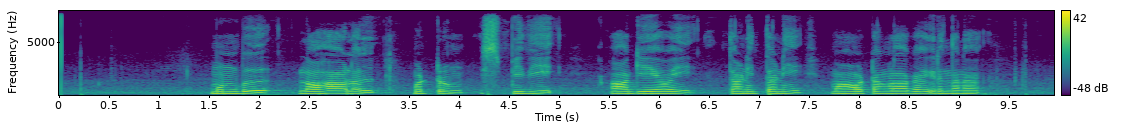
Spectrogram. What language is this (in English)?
Tamil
